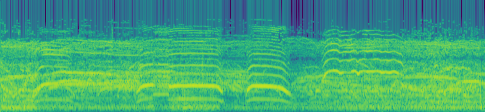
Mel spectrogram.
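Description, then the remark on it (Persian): A large crowd of Guaidó's supporters cheers and shouts loudly and continuously as he boards a helicopter, many voices overlapping into a dense roar with rising and falling calls throughout. “در ادامه همین ویدیو آقای گوایدو در میان تشویق و حمایت هوادارانش سوار بر هلیکوپتری می شود که او را به مکان نامعلومی منتقل می کند.”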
